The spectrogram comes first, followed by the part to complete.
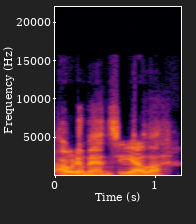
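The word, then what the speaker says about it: Oudemansiella: one more time please I pronounce it aom manella Aela okay and then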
